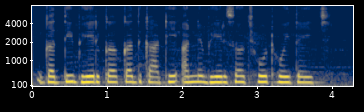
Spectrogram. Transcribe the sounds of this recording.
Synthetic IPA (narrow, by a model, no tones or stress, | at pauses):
ɡəd̪ːibʱeɾkəkəd̪kaːʈʰiʔənjəbʱeɾsə̃t͡ʃʰoːʈʰɦojt̪əjt͡ʃʰ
